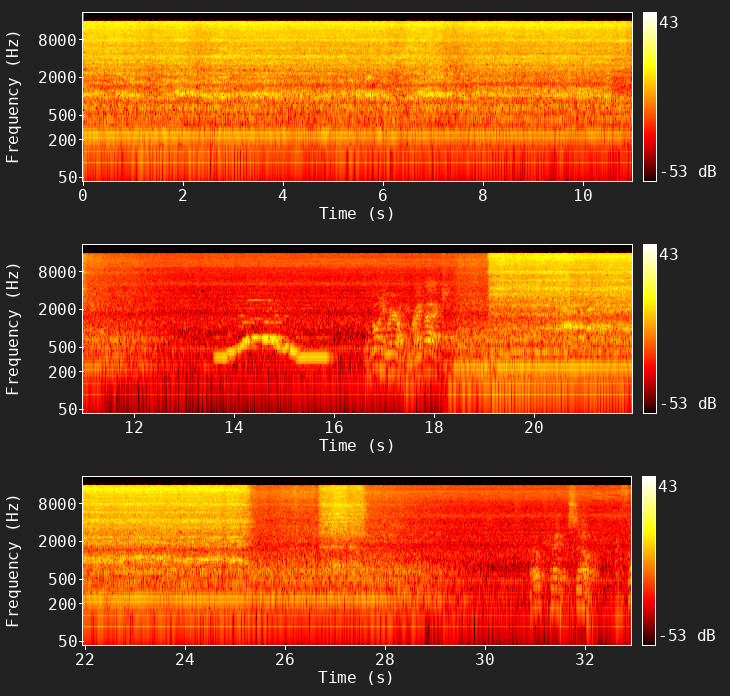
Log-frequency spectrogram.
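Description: Electric sander running off to one side, grinding down the end of a river-cane flute to raise its flat bottom note. About eleven seconds in it stops and the flute is played, a short run of notes up and back down and then a few more, before the sander starts again for several seconds and then dies away.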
